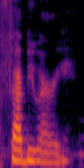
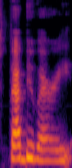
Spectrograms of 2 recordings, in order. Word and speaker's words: February: Last linguistic note about February commonly we don't pronounce February as it is spelled but instead we ignore the first R and Skip right write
